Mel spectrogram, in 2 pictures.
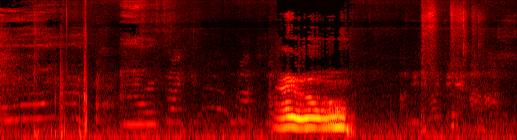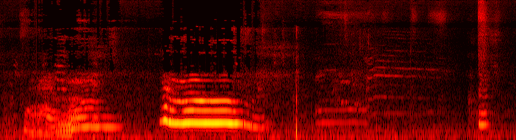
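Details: Tonka, an Alaskan Malamute who loves his kids and can't leave them alone, at naptime: three drawn-out, wavering woo-like vocalizations with rich harmonics, rising and falling, near the start, middle and later part, with music and talking between them.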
